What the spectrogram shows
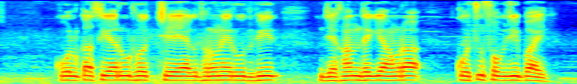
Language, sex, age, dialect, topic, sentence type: Bengali, male, 18-24, Northern/Varendri, agriculture, statement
